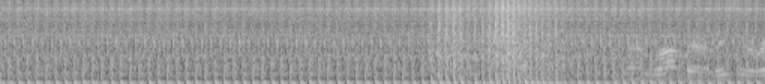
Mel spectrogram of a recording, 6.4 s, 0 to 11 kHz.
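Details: 2002 Kawasaki Bayou 300 ATV being revived, first start after refitting the carburetor: steady single-cylinder thump at idle, clean quick rev that climbs and settles back, no misses or knocks; normal healthy running.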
